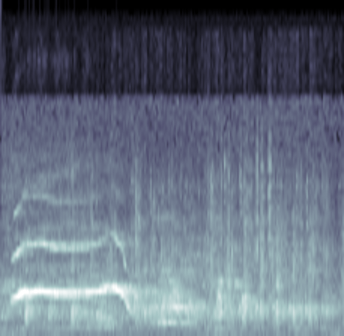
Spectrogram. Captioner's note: applause, cheering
